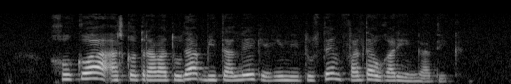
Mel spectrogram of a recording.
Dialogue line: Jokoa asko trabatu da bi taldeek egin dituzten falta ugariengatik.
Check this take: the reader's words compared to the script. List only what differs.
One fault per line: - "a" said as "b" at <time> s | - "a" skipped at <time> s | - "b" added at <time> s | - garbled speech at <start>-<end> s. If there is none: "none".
none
